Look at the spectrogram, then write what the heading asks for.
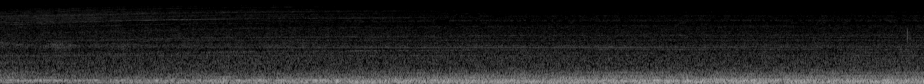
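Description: Twin rear-mounted engines of a Boeing 717-200 in a flight simulator build a steady, continuous roar during the takeoff thrust set, a broad even rumble that holds level throughout with no speech.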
